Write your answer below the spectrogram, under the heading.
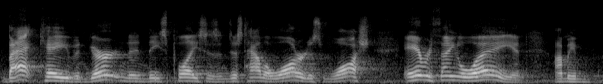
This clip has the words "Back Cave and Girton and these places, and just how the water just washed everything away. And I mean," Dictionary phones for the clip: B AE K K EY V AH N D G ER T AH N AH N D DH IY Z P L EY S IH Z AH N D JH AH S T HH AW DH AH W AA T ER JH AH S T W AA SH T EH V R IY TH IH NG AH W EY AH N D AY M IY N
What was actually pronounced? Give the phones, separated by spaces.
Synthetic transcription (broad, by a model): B AE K K EY V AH N G ER T N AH N DH IY Z P L EY S IH Z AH N JH AH S T HH AW DH AH W AA T ER JH AH S T W AA SH T EH V R IY TH IH NG AH W EY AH N AY M IY N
